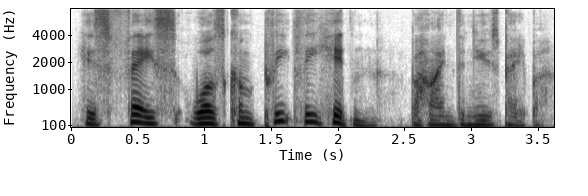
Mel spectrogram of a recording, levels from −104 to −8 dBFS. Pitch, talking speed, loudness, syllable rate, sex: 130 Hz, 130 wpm, -18 LUFS, 4.5 syllables/s, male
